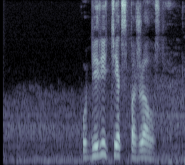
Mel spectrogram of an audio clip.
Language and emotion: Russian, angry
